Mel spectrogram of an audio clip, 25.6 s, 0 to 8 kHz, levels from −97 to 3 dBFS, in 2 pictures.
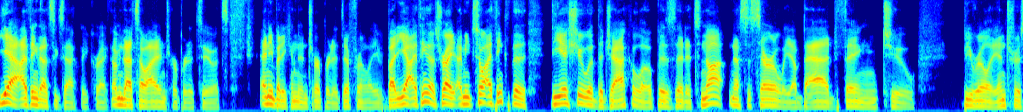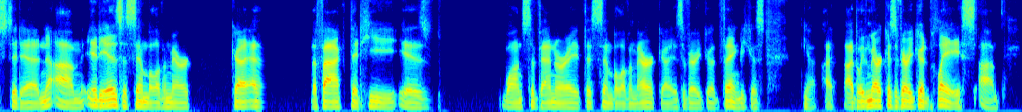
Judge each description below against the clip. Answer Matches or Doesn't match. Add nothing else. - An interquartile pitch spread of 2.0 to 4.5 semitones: Doesn't match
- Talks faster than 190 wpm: Matches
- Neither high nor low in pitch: Doesn't match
